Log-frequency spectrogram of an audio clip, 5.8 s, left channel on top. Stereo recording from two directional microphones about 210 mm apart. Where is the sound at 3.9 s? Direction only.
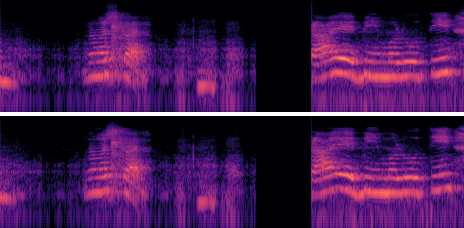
15° right (ahead or behind).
